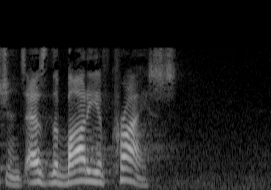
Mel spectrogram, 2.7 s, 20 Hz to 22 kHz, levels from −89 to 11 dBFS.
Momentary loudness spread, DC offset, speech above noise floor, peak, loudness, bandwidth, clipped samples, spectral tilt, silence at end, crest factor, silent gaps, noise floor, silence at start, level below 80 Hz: 17 LU; under 0.1%; 36 dB; -12 dBFS; -27 LUFS; 8 kHz; under 0.1%; -2.5 dB/octave; 1 s; 18 dB; none; -63 dBFS; 0 s; -72 dBFS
